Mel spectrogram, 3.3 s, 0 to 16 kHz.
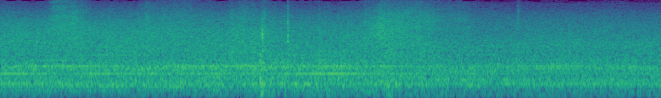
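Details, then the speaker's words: Tesla Model 3 LFP, about two hours into a service-mode battery health test, discharging nearly 4 kW via the rear motor: front fans dumping heat give a loud, steady rushing whoosh with a faint whine, no knocks or grinding; normal high-speed fans. "so if if it's parked near someone's bedroom or something uh yeah I'd suggest doing it somewhere else is super super loud those those fans at the front discharging Heat"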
